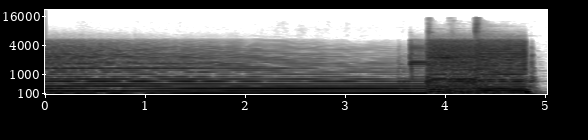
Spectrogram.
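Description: An electric guitar rings out through a Harby Noble Tone overdrive pedal, a sustained chord held for several seconds with a gritty, distorted edge, then a burst of fresh strummed attacks near the end, with no one speaking.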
